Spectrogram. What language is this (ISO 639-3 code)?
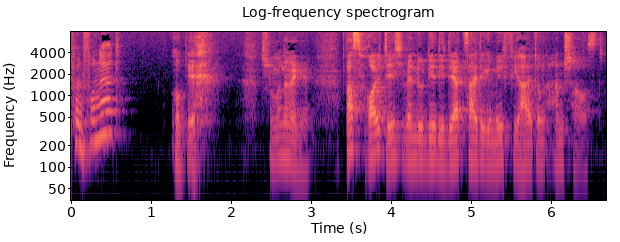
deu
